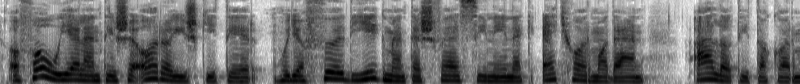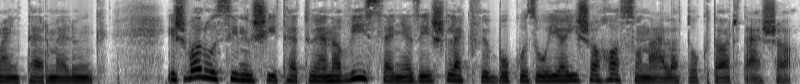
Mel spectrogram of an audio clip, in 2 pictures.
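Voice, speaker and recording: A woman presenting a radio programme in scripted narration. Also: sits low. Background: music behind the voice.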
